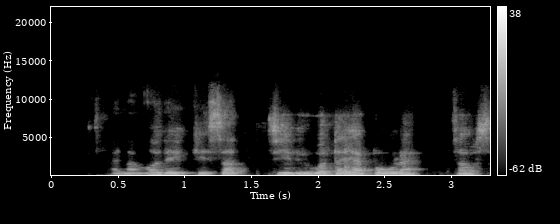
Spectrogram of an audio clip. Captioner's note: non-english speech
